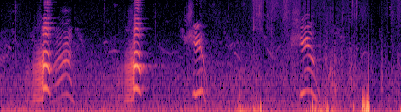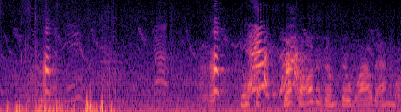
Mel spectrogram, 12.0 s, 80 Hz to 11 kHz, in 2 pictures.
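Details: Canada geese, a mother with goslings settling to sleep under her wing in Saskatoon, Saskatchewan, 16 May 2021, give nasal honking calls, single or in short bursts every second or two, with a person speaking quietly in between.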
